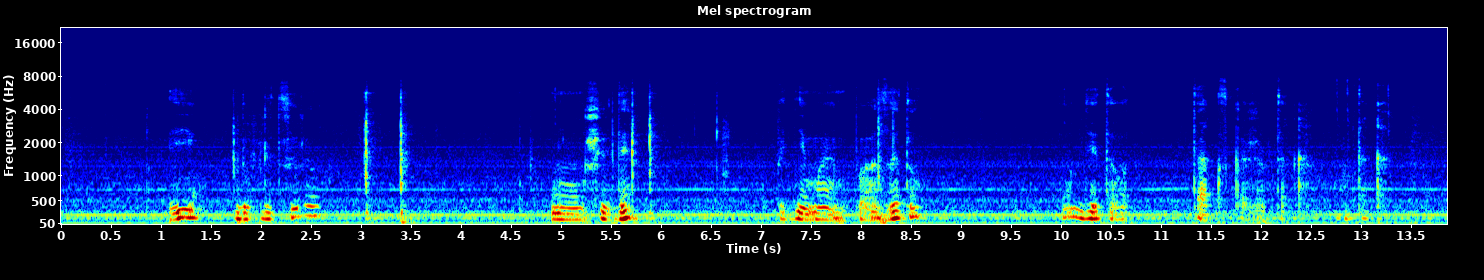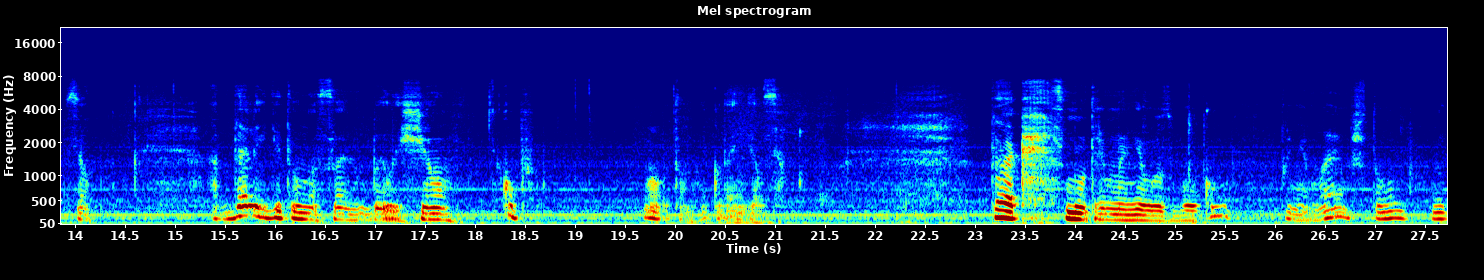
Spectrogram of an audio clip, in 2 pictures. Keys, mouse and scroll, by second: 5.9 shift+d, 13.6-16.6 middle drag, 19.4 click, 20.3-23.4 middle drag, 25.5 KP_3.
